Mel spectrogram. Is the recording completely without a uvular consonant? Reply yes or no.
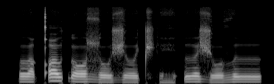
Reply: no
